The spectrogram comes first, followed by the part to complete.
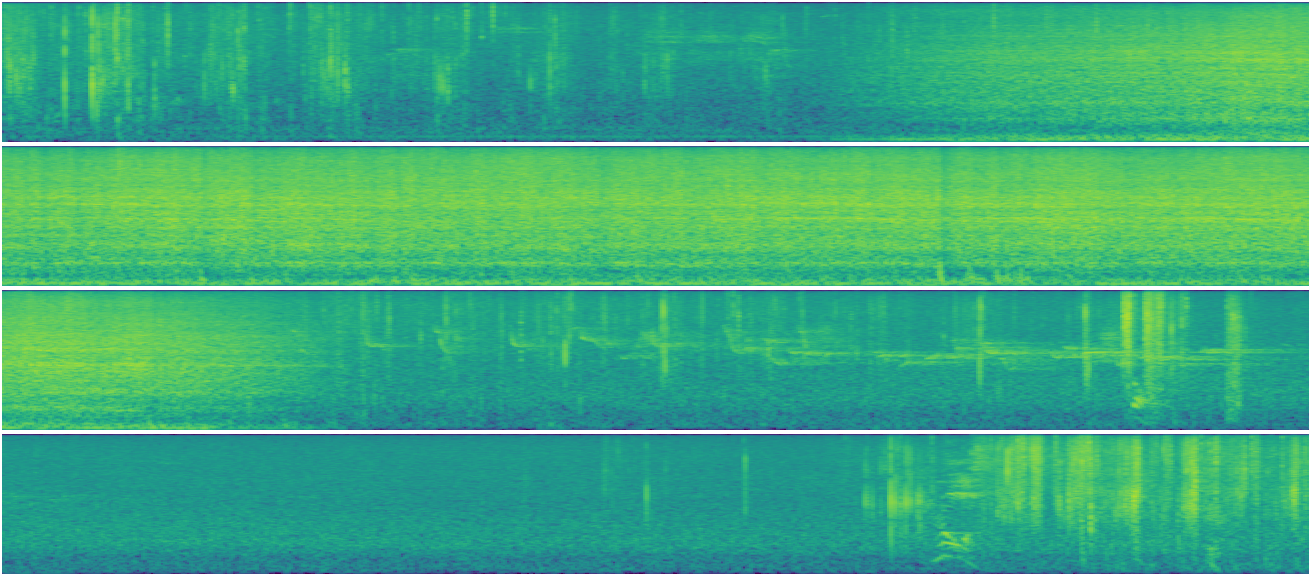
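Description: Regional passenger train crossing a rail bridge overhead: a loud, deep rumble that swells up about four seconds in, holds steady for about ten seconds, then dies away.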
